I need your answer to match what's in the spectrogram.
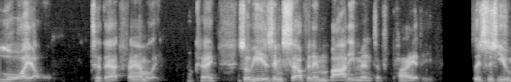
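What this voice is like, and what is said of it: Usual voice. Nothing is said of it.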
